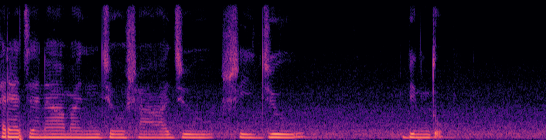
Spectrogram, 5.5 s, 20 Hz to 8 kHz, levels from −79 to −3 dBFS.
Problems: constant background noise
